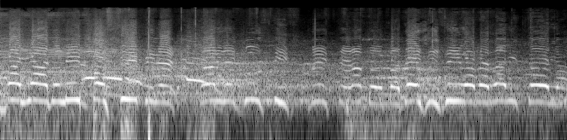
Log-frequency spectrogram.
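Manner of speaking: screaming ecstatic buzzer-beater call; breathless italian goal commentary. Real, not acted. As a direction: yell it like the winning shot.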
